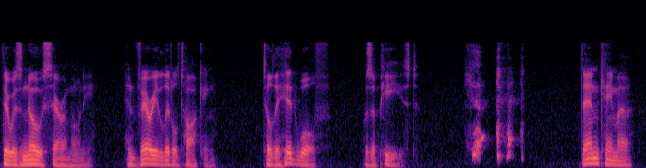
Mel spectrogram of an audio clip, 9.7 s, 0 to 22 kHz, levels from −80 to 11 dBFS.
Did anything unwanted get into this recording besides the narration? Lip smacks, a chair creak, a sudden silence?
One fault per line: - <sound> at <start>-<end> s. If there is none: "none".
- throat clearing at 7.0-7.9 s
